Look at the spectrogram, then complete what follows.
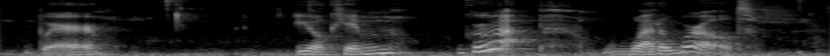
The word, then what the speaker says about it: Joachim: people talk about him actual German people talk about him and I'm pretty sure we call him yokim so that's what I'm going to call him yoke him spelled j-o-a-c-h-i-m I would have pronounced it as an English person Joachim but we're gonna go with yo Kim and this is Joachim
